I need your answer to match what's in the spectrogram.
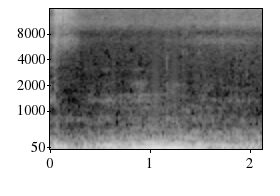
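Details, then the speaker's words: VW Golf MK6 salvage car, first start with a dead battery: deep, even rumble revving smoothly, no timing chain knocking or ticking; normal idle. "oh yes she sounds good first impressions yep chain a knocking ah nothing"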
